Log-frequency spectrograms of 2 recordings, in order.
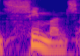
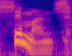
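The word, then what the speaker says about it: Simmonds: and also michelle and elisha siemens ah sorry i mispronounced it it's simmons who play reagan was actually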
